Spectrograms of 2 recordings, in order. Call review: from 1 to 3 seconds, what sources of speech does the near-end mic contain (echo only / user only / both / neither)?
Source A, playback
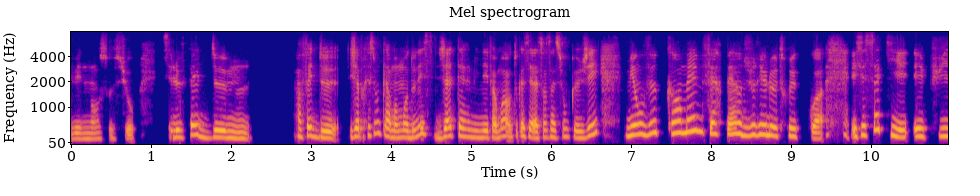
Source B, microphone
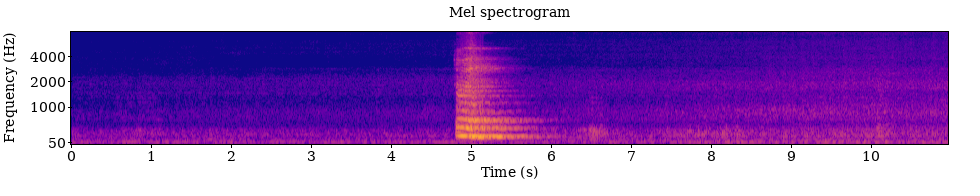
neither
